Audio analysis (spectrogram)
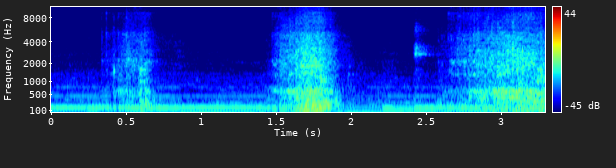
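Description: A sewing machine stitches a folded pattu pavadai border in short bursts, a close whirring rattle over a steady motor hum, with three separate runs of stitching and no speech.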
